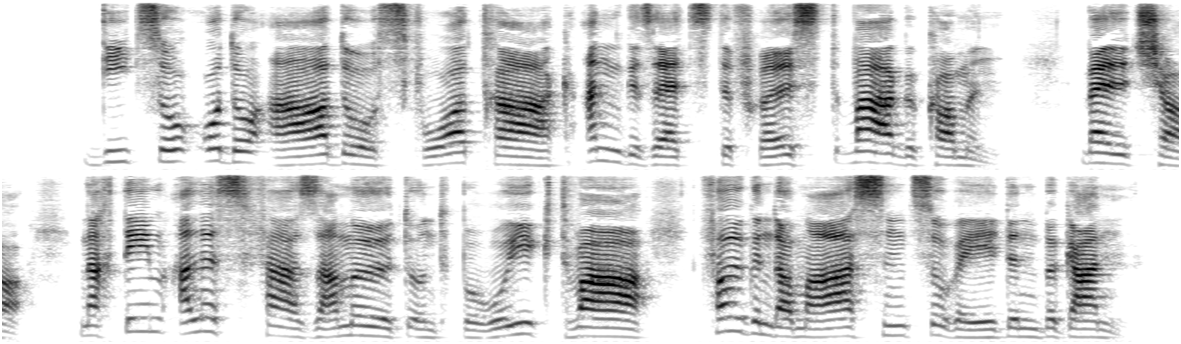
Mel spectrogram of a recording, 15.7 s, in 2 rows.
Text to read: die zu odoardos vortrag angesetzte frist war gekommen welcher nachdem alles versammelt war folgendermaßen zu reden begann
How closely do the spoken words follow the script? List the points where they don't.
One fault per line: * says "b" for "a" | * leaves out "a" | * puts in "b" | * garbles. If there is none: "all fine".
* puts in "und beruhigt"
